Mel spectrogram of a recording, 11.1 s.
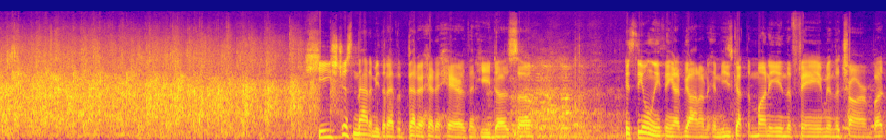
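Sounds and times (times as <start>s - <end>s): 
audience applause: 0.0s - 4.4s
speech: 4.0s - 11.0s
laughter: 6.0s - 8.3s, 10.1s - 11.0s.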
